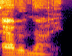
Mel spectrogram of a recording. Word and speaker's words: Adonai: Yeah, isn't it like Adonis or? No. It's in Greek. It's pronounced Adonai.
